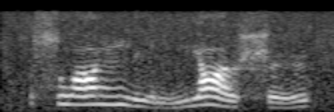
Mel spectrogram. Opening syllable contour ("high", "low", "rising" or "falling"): high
